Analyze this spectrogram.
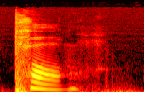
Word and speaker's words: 糖: also mean sugar, but when you say sugar, the tone will have a bit different. Instead of 糖, we will pronounce as 糖糖. So you can see there's a change of the tone.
